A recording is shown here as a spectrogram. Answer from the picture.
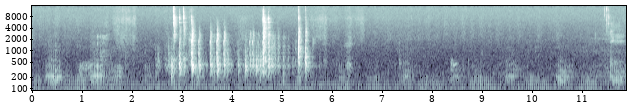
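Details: Purring from Gaia, a long-haired tabby expecting many kittens, during a weigh-in. A soft low rumble runs throughout and is interrupted midway by loud rustling and scratching from handling.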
